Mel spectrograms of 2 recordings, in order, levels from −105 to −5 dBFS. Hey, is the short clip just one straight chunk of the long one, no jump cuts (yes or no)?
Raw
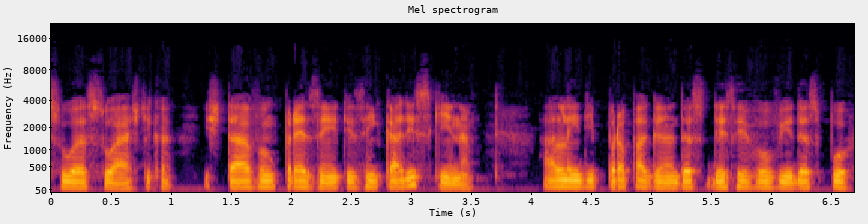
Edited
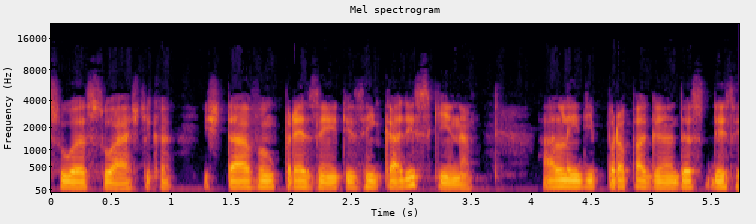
yes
